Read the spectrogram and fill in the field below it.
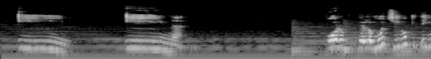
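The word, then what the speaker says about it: ihnen: que esse e h eu não pronuncio o h nessas três palavras tá eh e também eu eh pronuncio de uma forma longa então eu falo ir in inan por pelo motivo que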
